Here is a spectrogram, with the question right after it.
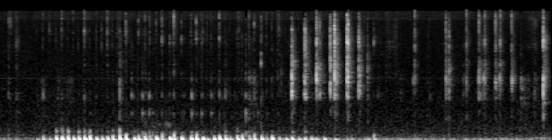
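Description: Fingertips tap and click the buttons and plastic surface of a hollow hard-plastic Nintendo Switch Joy-Con grip, held in both hands, with the blue and red Joy-Cons attached. Rapid, irregular, dull, low-heavy tapping runs from about half a second to three and a half seconds. It then gives way to quieter, sparser, sharp bright clicks with almost no ring.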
